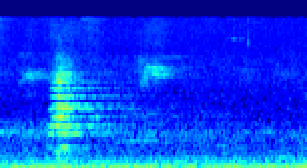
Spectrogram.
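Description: A single short car horn toot sounds on a street, sharp and bright against a steady bed of low traffic rumble that continues after it.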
